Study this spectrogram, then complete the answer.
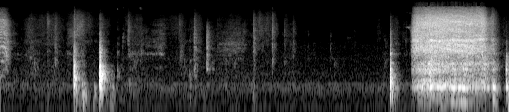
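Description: A power drill drives screws into a wooden bedside cabinet in one loud, steady burst of about two seconds near the end, after a stretch of scattered light taps and wooden clicks.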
